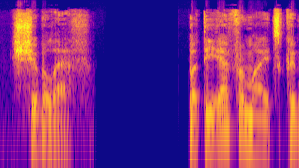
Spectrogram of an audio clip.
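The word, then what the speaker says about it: Shibboleth: say Shibth. But the Ephromites could not pronounce it properly. They said Cibilith.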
